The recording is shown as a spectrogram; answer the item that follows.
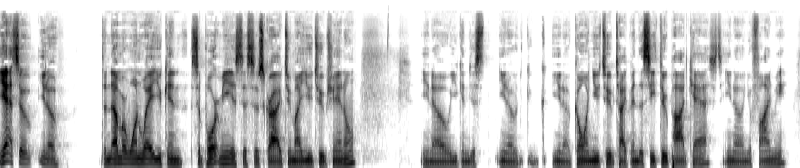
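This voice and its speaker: The recording is very clean, dry and close, with a silent background and no echo. A man speaks at a fairly low pitch with fairly even intonation. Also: moderate pace. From US South, North Carolina. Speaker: podcast host and video editor, visually impaired. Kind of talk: casual interview chat. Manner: halting, many fillers.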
